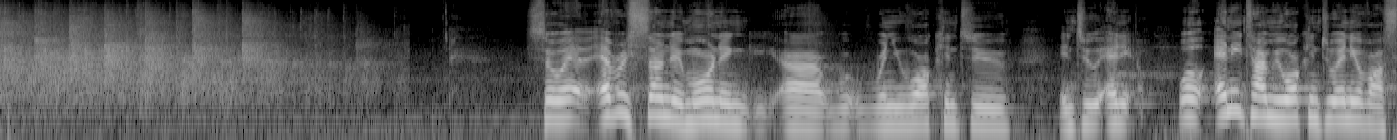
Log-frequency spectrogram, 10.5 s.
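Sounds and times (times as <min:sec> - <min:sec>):
crowd applauding: 0:00.0 - 0:03.1
speech: 0:04.0 - 0:10.4.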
